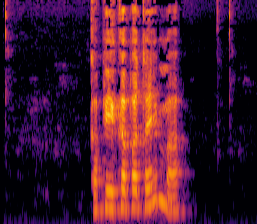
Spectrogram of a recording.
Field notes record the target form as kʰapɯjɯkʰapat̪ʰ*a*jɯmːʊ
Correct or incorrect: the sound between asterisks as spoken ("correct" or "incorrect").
correct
